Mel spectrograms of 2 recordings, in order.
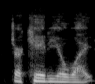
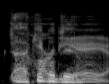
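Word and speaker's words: Jacardia: Jacardier, I think. Jacardier. Is how they pronounce it on the broadcast. Okay, Jacardier.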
